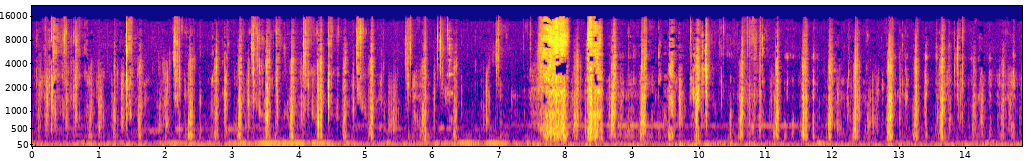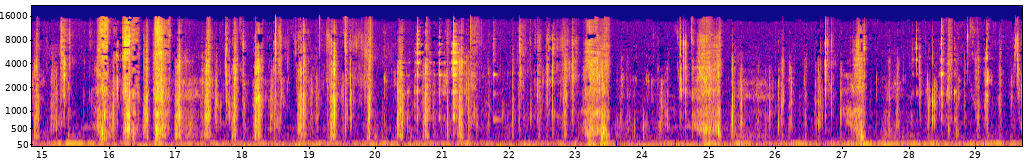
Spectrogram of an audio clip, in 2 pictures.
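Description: Close-miked eating: a string of crunchy bites and chewing of food, with louder crunches about eight, sixteen and twenty-three seconds in.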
